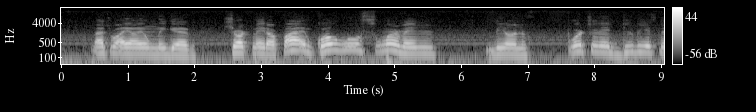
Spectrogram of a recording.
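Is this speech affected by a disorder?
Yes: cerebral palsy.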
